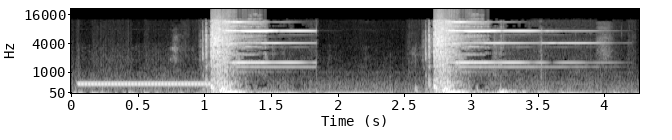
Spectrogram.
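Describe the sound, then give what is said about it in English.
A steady dial tone hums for a second, then a telephone handset is slammed down loudly twice, each heavy crash setting off a bright, jangling ring of the phone's bell that fades out. “I wonder if I could wake him up with like a really loud phone slam.”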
